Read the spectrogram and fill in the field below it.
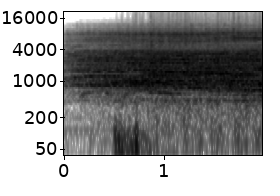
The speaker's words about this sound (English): We are doing a mobile portable podcast. And so here we go. Let's give a round of applause.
